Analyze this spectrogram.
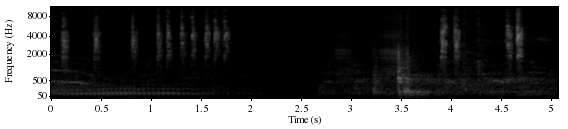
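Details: Eurasian tree sparrow giving a quick series of about eight sharp, high chirps. A brief silence follows, then a few more chirps over a rustling, noisy background.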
